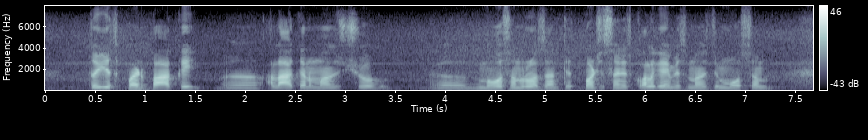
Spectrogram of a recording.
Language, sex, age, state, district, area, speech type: Kashmiri, male, 45-60, Jammu and Kashmir, Kulgam, rural, spontaneous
